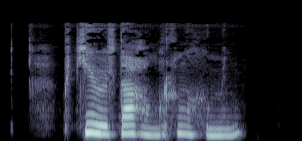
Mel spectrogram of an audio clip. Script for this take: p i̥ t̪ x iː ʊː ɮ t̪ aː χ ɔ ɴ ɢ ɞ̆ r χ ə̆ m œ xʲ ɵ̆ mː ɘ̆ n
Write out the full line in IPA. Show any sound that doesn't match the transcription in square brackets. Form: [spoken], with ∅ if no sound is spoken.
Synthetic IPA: p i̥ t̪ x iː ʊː ɮ t̪ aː χ ɔ ɴ ɢ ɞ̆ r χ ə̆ [ŋ] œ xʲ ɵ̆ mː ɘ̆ n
